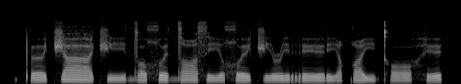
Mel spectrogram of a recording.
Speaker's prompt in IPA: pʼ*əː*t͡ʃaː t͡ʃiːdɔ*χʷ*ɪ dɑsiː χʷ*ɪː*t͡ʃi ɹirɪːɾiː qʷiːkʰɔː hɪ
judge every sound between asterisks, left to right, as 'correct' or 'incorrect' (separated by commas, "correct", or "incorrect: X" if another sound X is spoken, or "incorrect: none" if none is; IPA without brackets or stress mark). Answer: correct, correct, correct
